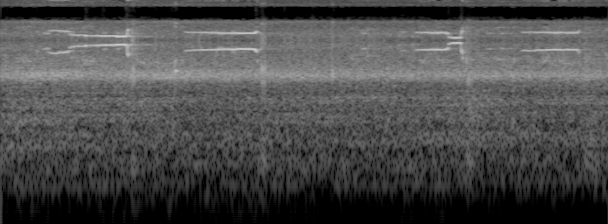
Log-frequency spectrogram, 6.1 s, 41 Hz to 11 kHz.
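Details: Eaglet of bald eagles at the Decorah nest, June 30, 2017, alone with a fish from its dad and mantling over it; drawn-out high whistled squees, sometimes doubled, ending in an upward flick, against constant cam hiss.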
